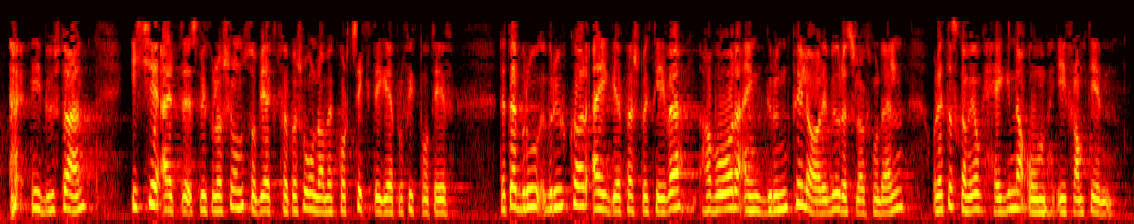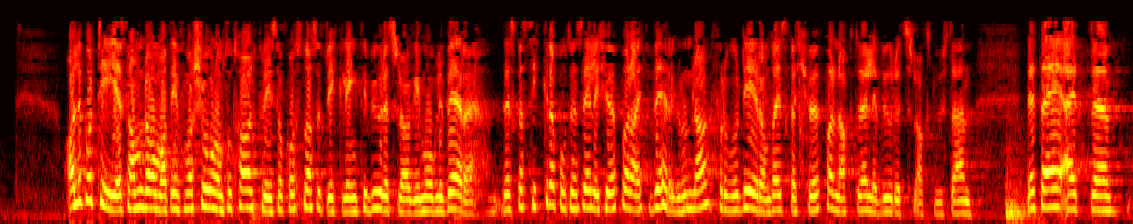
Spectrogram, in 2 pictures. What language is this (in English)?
Norwegian Nynorsk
